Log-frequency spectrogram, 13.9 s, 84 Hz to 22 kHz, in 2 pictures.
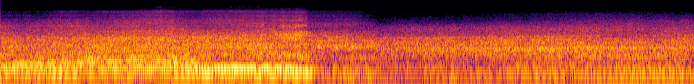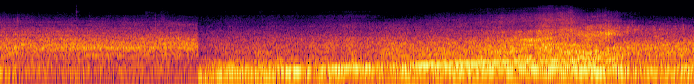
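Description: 2003 Chevrolet SSR's 5.3-litre V8 with a Corsa exhaust accelerating past, twice: the engine note climbs under throttle and then falls away, once at the start and again from about nine seconds in, with a quieter steady stretch between.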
